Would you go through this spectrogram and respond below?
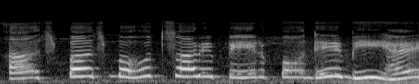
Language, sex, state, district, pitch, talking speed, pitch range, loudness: Hindi, male, Bihar, Patna, 335 Hz, 100 wpm, 310-370 Hz, -16 LUFS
